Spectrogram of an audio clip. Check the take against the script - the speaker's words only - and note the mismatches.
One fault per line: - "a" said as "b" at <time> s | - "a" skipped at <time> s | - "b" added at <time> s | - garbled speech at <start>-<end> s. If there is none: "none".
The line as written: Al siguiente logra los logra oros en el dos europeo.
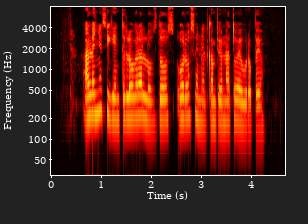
- "año" added at 0.8 s
- "logra" said as "dos" at 2.1 s
- "dos" said as "campeonato" at 3.1 s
